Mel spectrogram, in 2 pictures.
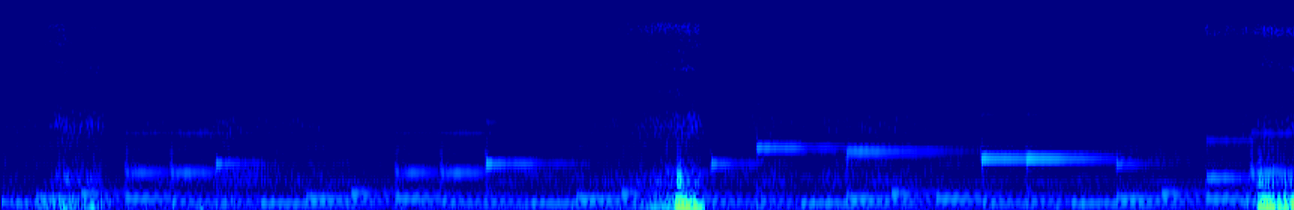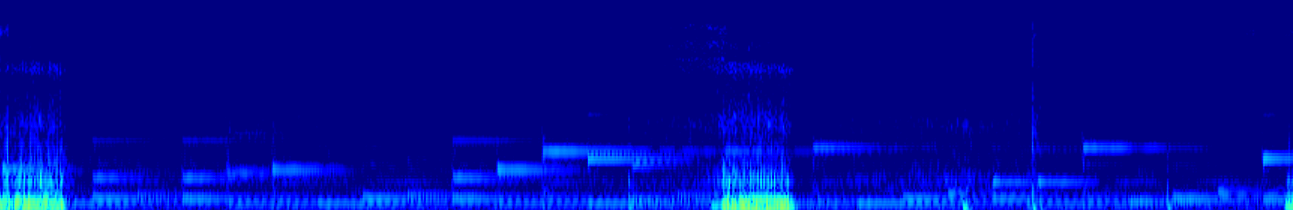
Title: Wait for it….Even Mocha’s snoring is cute! #crochetconnection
